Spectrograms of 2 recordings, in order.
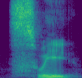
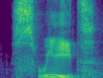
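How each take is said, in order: First: Whisper. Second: Higher unvoiced whisper. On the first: Reacting to a viewer's chat message, whispered. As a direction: breathe the word Sweet with no voice. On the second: Repeating the reaction to the chat, higher whisper. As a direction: whisper Sweet again, pitched up. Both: Real, not acted.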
